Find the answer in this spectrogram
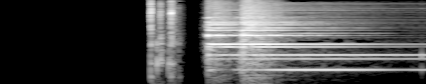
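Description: Sound effects of a subscribe-button animation: a short click, then a bell ding about a second in that rings with several clear tones and slowly fades.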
